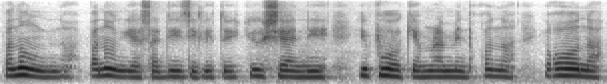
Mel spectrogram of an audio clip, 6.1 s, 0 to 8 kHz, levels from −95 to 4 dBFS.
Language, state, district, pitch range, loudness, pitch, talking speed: Sumi, Nagaland, Kohima, 170-195 Hz, -16 LUFS, 175 Hz, 130 wpm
